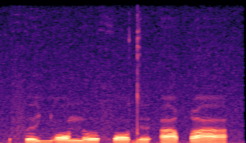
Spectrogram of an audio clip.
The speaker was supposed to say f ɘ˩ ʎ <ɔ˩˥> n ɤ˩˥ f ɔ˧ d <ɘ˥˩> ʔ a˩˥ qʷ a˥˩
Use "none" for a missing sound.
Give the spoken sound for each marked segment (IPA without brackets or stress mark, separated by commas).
ɔ˩˥, ɘ˩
